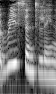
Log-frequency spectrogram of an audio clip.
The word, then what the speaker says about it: recently: 那么 recently 呢，它的一个读音的重音是在第一个音节 re，这个 e 发成长音 e re recent cent 呢，这个不是 s 是 c c e n t cent c e n t cent 再加上 l y l recently，所以我们再拼一遍 r e c e n t recent。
